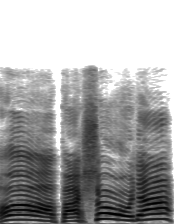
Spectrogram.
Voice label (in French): fatality, French speech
